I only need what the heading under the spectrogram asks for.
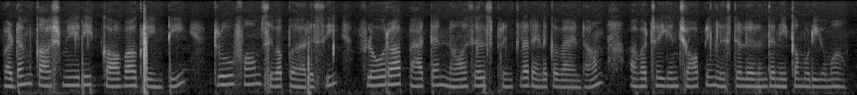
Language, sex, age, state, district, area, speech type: Tamil, female, 18-30, Tamil Nadu, Perambalur, urban, read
